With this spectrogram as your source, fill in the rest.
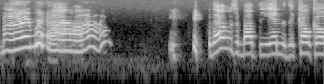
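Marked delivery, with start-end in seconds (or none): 0.0-1.5 barbara called out in a high whine. Imitating someone hollering from the back after something icky: mock-whiny call of Barbara. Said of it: "they whine it".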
